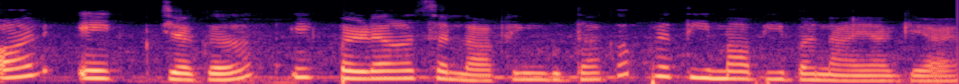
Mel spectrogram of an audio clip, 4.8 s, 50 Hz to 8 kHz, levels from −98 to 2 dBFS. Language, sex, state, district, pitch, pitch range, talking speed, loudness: Hindi, female, Jharkhand, Jamtara, 245 Hz, 215-280 Hz, 175 wpm, -16 LUFS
